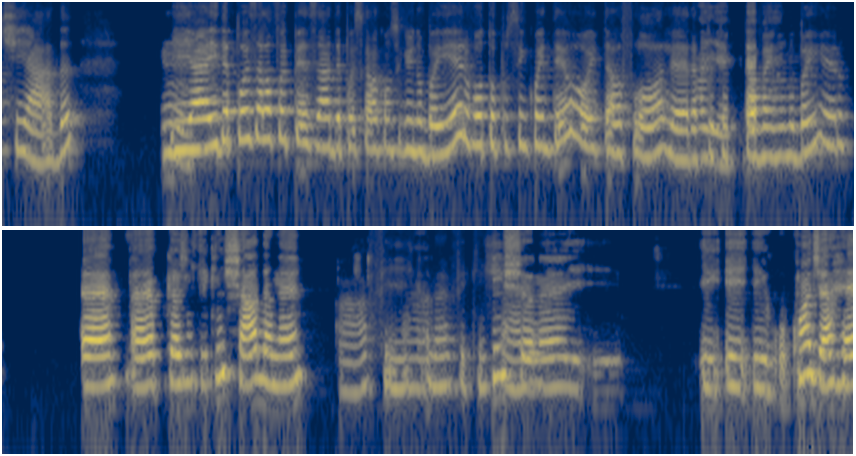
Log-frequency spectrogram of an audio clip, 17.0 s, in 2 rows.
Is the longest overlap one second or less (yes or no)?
yes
